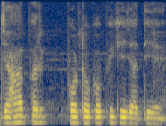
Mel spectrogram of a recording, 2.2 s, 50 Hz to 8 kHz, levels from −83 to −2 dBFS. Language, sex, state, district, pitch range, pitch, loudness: Hindi, male, Rajasthan, Jaipur, 130-145 Hz, 140 Hz, -15 LUFS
